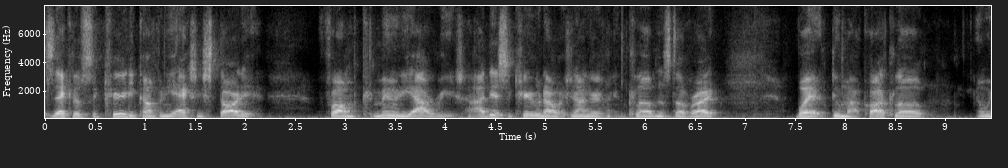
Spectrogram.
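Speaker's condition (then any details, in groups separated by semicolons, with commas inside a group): No condition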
